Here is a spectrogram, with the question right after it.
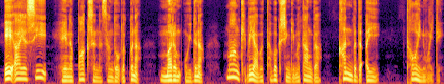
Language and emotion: Manipuri, sad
